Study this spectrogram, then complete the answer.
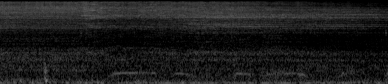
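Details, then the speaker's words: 2008 Citroën C5 II air-conditioning circuit, repaired less than a year earlier and found empty again: a steady, sharp hiss of refrigerant escaping under pressure during a partial charge. The huge leak was at a hose joint and was fixed by replacing the AC seal. "on n'a pas besoin de traceurs le bruit suffit"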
